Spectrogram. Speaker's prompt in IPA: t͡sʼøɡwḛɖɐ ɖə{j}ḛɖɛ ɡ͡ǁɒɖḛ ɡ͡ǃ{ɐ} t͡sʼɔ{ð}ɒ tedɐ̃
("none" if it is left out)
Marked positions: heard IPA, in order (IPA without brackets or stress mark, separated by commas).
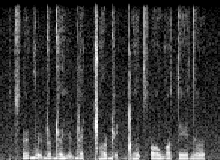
j, ɐ̃, w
